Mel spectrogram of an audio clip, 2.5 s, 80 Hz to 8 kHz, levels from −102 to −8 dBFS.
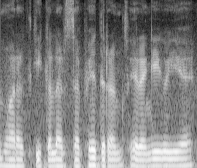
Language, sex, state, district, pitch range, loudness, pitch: Hindi, male, Uttar Pradesh, Lucknow, 115-125 Hz, -15 LUFS, 120 Hz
